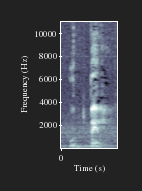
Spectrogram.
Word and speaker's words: উদ্বেল: পূর্ণ উচ্চারণটি হয়, যেমন উদ্বেল, এই উদ্বেল উদ্বেলিত উদ্বোধন, এখানে কিন্তু ব পুরোপুরি উচ্চারণ হচ্ছে, এই বিষয়টিও উদ কিংবা উত উপসর্গ যুগে থাকলে এইটি কিন্তু বয়ের পূর্ণাঙ্গ উচ্চারণ হবে।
